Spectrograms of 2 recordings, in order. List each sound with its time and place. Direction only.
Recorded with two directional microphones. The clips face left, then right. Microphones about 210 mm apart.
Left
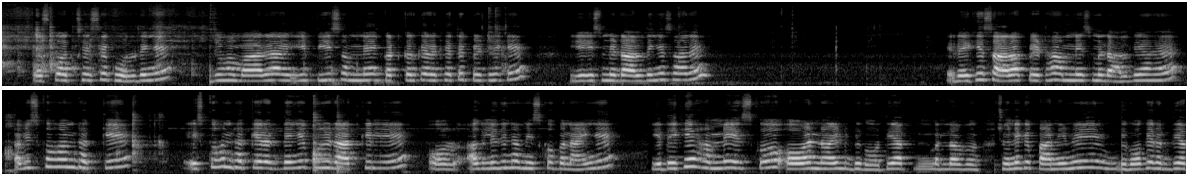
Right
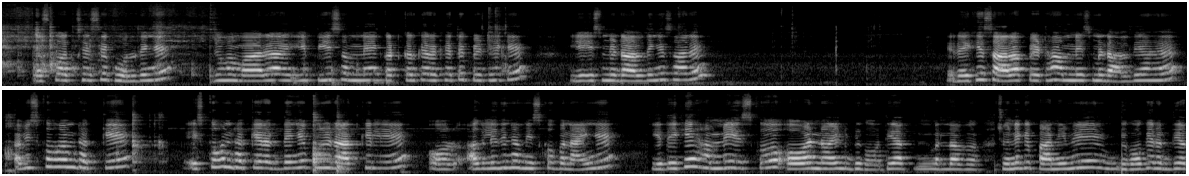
0.6 s speech: 50° left (ahead or behind)
9.4 s speech: 50° left (ahead or behind)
